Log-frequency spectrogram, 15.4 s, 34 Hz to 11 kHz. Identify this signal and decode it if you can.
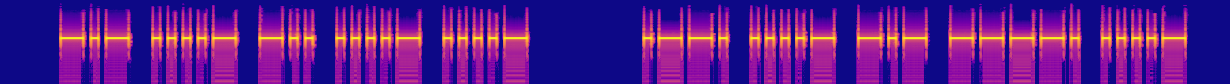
Morse code, heard as a keyed tone, about 13 wpm, 800 Hz. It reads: K4D44 P4K94
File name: LEZIONI / 8 YJ45 / 8 YJ4 12wpm 2151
